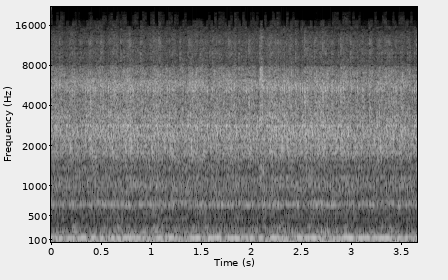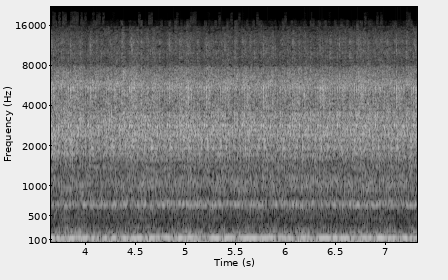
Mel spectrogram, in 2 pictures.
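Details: Ford 302 V8 with an Autolite 4100/2100 carburetor idles steady, smooth and slightly raised with the A/C on. A 1980-85 Bronco idle-up solenoid with a 2010 Ranger IMRC vacuum valve provides the idle-up.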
